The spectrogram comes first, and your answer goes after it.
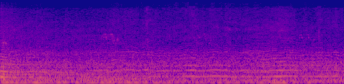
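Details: Low humming drone of a big faux bourdon circling at the hive entrance, mingling with foraging bees on a sunny February day; an even, sustained buzz that swells slightly near the end, with no other clear sounds.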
